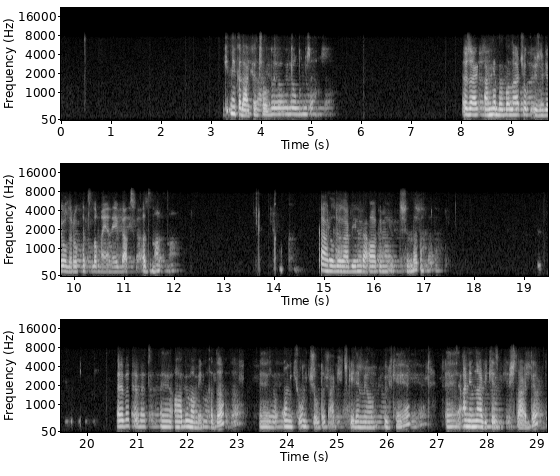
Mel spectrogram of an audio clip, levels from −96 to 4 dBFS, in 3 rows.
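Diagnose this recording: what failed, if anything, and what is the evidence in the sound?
The failure is at the call-processing stage: echo with no canceller. All the way through, every phrase is trailed by a fainter copy, about 14 dB down, landing roughly a third of a second later and sounding thinner than the direct speech. That's the far end playing the call out of a loudspeaker, its microphone catching it, and no echo cancellation removing it before it travels back across the network.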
